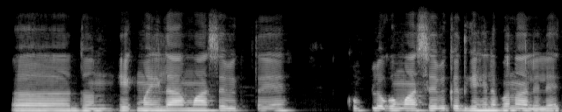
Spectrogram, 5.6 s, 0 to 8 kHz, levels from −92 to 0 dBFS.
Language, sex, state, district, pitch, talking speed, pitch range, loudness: Marathi, male, Maharashtra, Pune, 140 Hz, 150 wpm, 130-145 Hz, -20 LUFS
